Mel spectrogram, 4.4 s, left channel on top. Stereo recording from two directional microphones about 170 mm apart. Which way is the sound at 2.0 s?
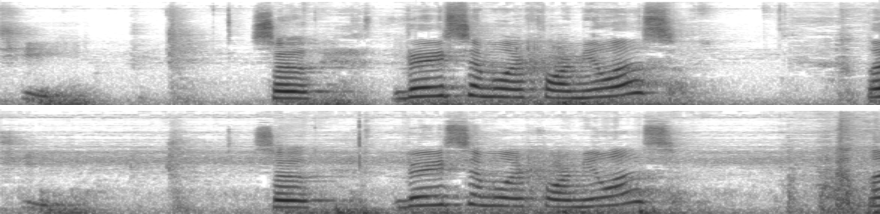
30° left (ahead or behind).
